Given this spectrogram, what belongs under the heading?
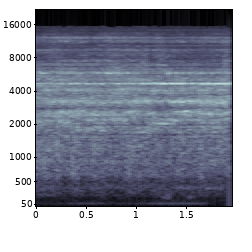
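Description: A train rumbles in a video game, with a steady loud metallic hiss and a ringing squeal carrying throughout, with no voices over it.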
